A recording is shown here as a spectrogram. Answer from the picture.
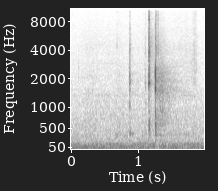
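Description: Quiet indoor room hum with a few faint, short clicks about a second in.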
